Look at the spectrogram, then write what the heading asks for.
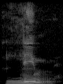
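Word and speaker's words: limb: উম বি এর আগে এম রয়েছে এর সঠিক উচ্চারণ হবে লিম নট লিম বি এর আগে এম রয়েছে এর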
